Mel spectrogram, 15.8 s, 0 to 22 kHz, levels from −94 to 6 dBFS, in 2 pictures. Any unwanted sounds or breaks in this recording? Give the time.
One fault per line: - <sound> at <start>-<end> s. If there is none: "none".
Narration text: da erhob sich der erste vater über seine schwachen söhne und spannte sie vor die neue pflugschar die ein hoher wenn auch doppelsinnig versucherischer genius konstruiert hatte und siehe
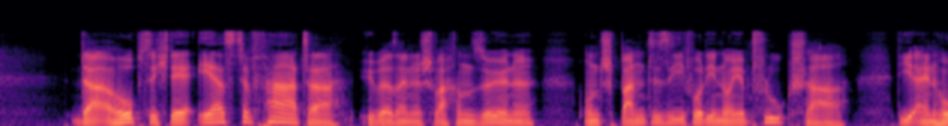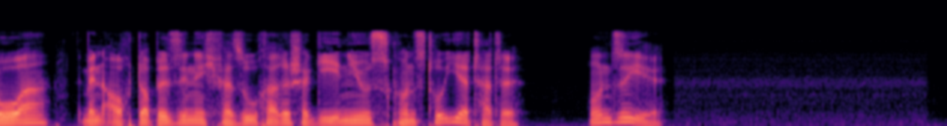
none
